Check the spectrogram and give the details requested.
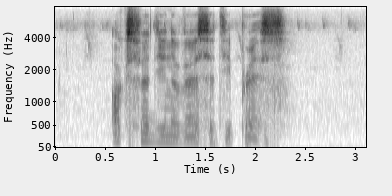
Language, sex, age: English, male, 19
